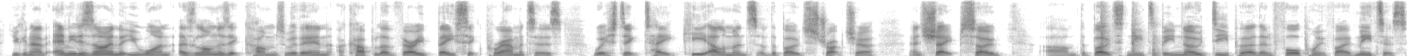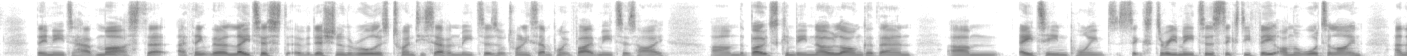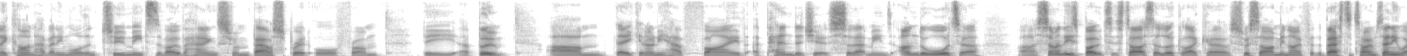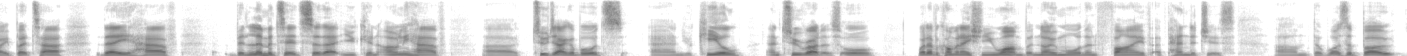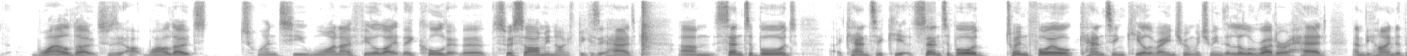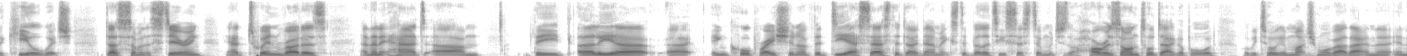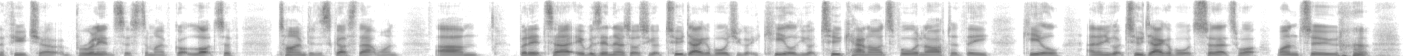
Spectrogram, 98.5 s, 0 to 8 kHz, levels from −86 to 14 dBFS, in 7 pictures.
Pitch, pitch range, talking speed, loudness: 120 Hz, 115-135 Hz, 185 wpm, -35 LUFS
